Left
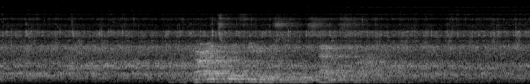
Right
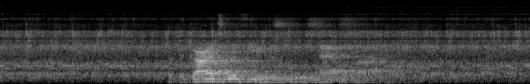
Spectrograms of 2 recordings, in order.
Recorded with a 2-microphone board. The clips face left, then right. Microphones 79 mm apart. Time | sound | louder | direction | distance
1.7 | a man speaking | right 6 dB | 35° right (ahead or behind) | 0.8 m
